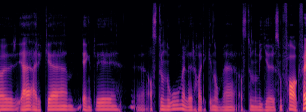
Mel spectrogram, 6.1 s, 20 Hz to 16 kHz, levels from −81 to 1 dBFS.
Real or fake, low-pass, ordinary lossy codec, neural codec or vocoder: real; 14.4 kHz; none; none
